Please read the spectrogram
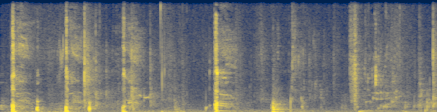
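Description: A person coughing in a fit of several short, sharp coughs, about half a second to a second apart.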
